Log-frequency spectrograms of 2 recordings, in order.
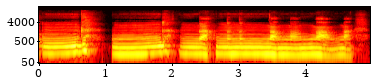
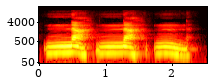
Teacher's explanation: That nga right there, ng, versus na, right? Nga, a velar nasal, right? And a non-velar nasal. So velar nasal, nga, nga.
